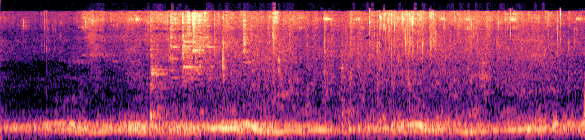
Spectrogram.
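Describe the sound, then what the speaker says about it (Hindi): Multani pigeons cooing in a steady, continuous low rolling drone, close and fairly loud, with rising and falling warbles and wind noise in the background. "इसमें एक दो खेलने कबूतर भी हैं।"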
